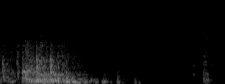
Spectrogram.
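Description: Heavy half of a split oak log being shoved along the sawmill's metal bed, a scraping, rumbling slide that dies away about a second and a half in, followed by a few faint knocks.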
